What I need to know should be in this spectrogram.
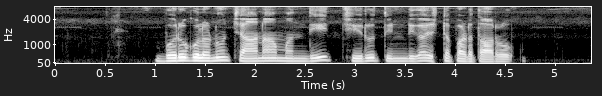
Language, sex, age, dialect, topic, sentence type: Telugu, male, 31-35, Southern, agriculture, statement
